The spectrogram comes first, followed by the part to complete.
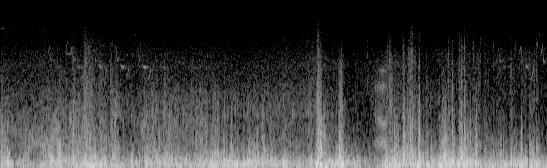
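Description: Wind buffeting the microphone: a steady, gusty low rumble, with one sharp knock about five seconds in.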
